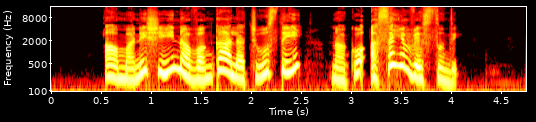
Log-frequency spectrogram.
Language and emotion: Telugu, disgusted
